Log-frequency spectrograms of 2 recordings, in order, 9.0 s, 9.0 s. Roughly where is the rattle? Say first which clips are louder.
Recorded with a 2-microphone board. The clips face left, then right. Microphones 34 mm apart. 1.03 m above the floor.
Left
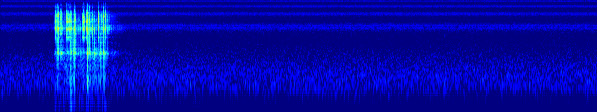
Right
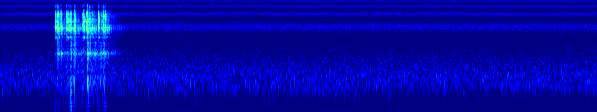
Left 7 dB; left.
